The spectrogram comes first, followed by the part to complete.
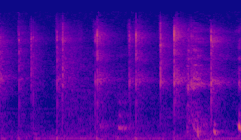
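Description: Finger snapping in approval: a run of quick, uneven snaps.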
